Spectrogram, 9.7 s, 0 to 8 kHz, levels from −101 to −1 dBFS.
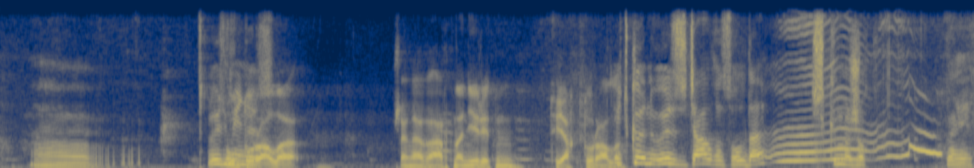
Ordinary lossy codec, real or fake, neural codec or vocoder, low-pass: none; real; none; 7.2 kHz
